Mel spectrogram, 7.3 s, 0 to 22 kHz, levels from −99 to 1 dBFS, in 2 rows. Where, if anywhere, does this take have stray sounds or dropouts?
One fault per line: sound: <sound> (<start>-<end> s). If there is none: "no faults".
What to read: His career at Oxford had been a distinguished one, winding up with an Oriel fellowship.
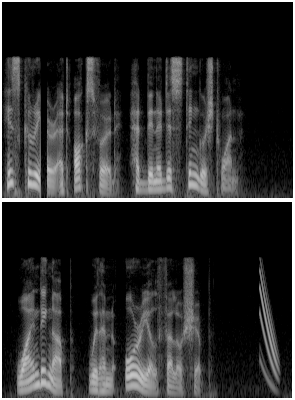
sound: dropout (0.5-0.6 s)
sound: chirp (6.9-7.1 s)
